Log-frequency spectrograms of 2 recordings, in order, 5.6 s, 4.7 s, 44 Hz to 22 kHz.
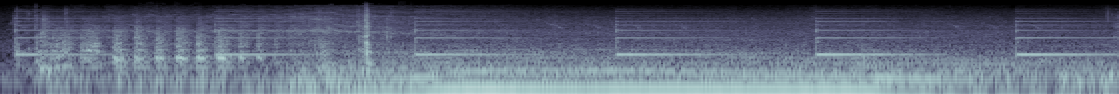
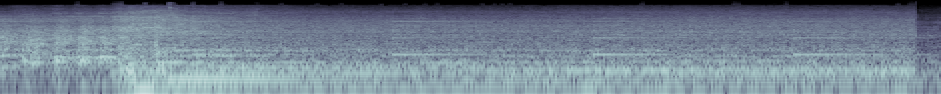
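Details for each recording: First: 2010 Volkswagen Jetta SportWagen 2.5 SE, 138,439 miles, parked on a hill: about two seconds of uneven cranking before catching to steady idle; owner suspects gravity-fed fuel pump causes slow hill starts, cause unconfirmed. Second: 2010 Volkswagen Jetta SportWagen 2.5 SE at 138,439 miles, started on flat ground: brief crank that catches within about a second and settles straight into a steady, even idle with no stumble; a normal start.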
